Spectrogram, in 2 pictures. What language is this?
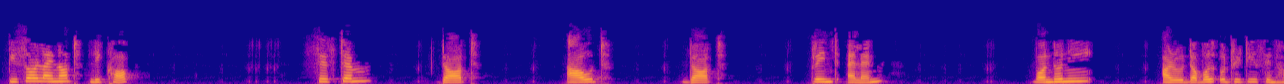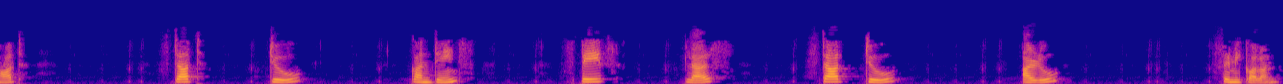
Assamese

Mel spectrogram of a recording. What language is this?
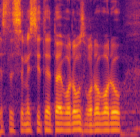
Czech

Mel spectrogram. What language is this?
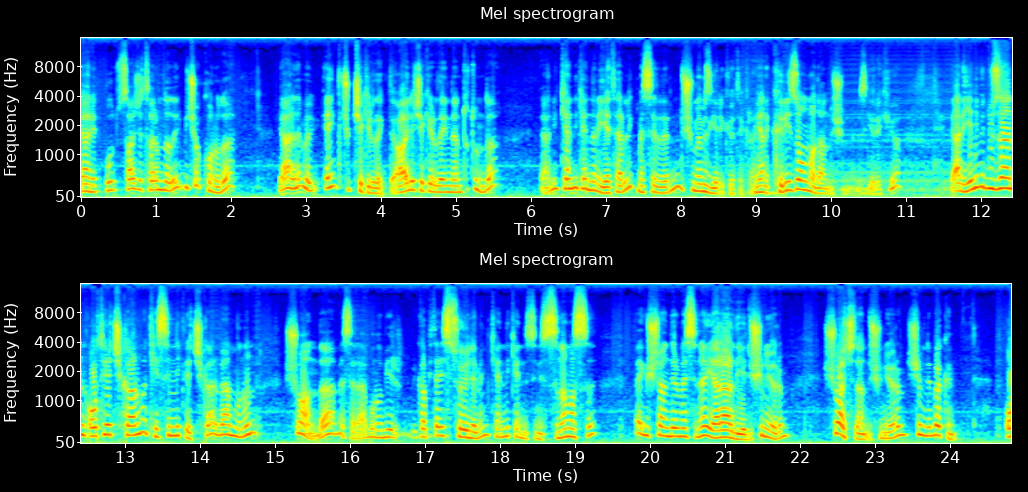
Turkish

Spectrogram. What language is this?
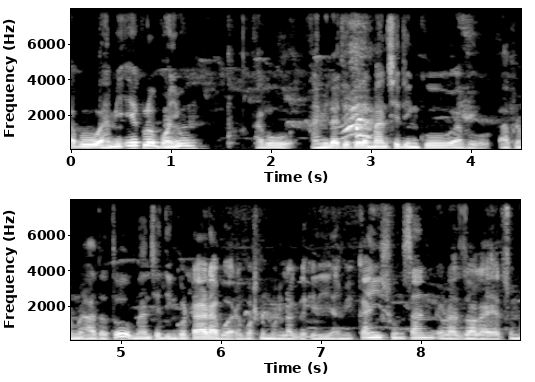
Nepali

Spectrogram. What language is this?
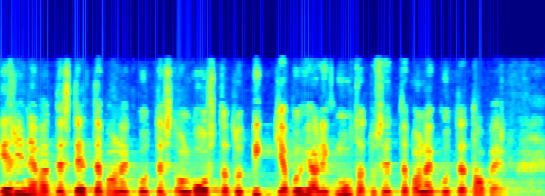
Estonian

